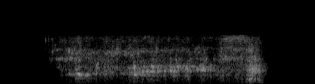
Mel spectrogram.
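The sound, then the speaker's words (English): Water poured steadily onto the ground as a ritual libation to the west for about two seconds, a continuous splashing trickle that starts abruptly and stops cleanly, with no voices. “I pour libations to the west, finally, and I say, Ashe.”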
